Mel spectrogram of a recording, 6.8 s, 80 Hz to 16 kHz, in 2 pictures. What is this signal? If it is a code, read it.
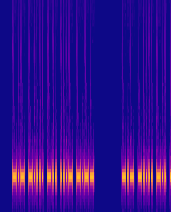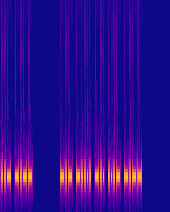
Morse code, heard as a keyed tone, about 41 wpm, 700 Hz. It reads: K6DVY K6DVY K6DVY
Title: USA Call Signs - 5 Characters - Repeated 3x - 45wpm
